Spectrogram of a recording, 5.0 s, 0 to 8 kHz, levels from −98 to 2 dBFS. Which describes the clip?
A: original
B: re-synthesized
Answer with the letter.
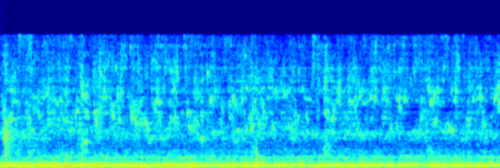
B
